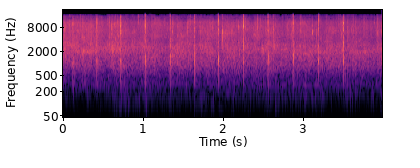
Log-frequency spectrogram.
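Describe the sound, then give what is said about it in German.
Steady applause from an audience for Florian Illies, a dense wash of clapping with a few sharper individual claps popping out at a regular pace, sustained at moderate loudness with no talking. “Ein Applaus für Florian Illies.”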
